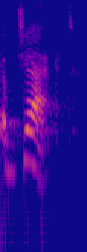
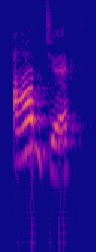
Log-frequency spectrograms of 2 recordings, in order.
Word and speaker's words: object: or do we say object again it depends on if it's a verb or a noun object is a noun that's an interesting object or verb object i object to your decision let's practice some sentences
